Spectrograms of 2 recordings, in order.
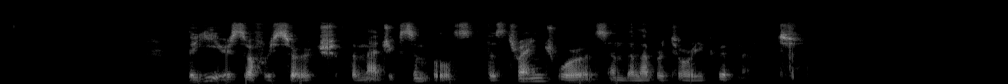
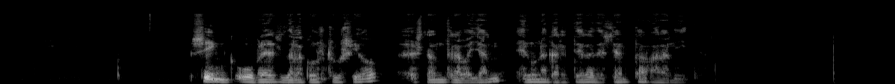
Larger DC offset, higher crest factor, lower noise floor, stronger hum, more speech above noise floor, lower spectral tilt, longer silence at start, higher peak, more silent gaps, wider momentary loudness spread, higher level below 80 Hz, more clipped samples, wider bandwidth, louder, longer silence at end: neither; about the same, 24 dB vs 26 dB; first, -85 dBFS vs -79 dBFS; neither; about the same, 46 dB vs 47 dB; second, -1 dB/octave vs -5 dB/octave; second, 1.55 s vs 1.9 s; second, -18 dBFS vs -10 dBFS; neither; second, 11 LU vs 15 LU; second, -84 dBFS vs -66 dBFS; neither; second, 8.2 kHz vs 11.5 kHz; second, -37 LUFS vs -33 LUFS; about the same, 2.05 s vs 2.1 s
